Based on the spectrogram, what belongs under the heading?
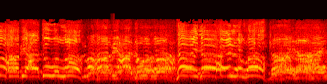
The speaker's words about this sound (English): Chanting, "Saddam is the enemy of God, Wahhabis are the enemy of God," these protesters blamed Friday's explosion on Saddam Hussein and a fundamentalist offshoot of Sunni Islam.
